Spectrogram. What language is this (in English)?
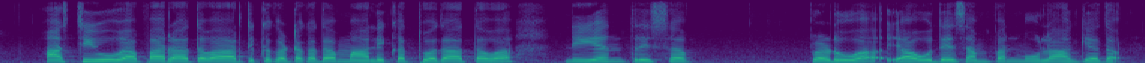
Kannada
